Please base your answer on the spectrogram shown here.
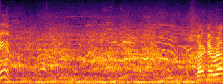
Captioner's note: fans cheering; motorcycle engine revving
